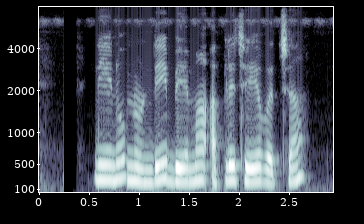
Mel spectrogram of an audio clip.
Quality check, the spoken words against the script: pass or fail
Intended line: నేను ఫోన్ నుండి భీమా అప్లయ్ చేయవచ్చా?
fail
